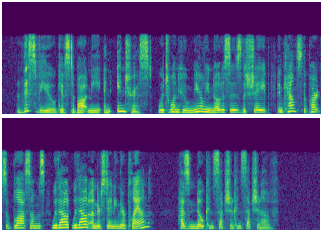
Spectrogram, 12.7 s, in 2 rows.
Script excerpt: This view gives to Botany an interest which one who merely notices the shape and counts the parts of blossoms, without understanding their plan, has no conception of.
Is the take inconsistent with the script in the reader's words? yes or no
yes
